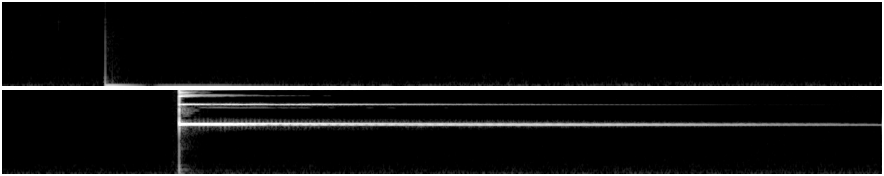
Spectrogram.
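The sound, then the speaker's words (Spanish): A single clear strike of a small meditation bell, signalling the start of a vipassana meditation, rings out after a brief soft tap, its bright pure tone sustaining and slowly fading over several seconds in an otherwise silent space. “Prepárate para cerrar los ojos y al sonido de la campanilla comienza a llevar la atención a la respiración.”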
